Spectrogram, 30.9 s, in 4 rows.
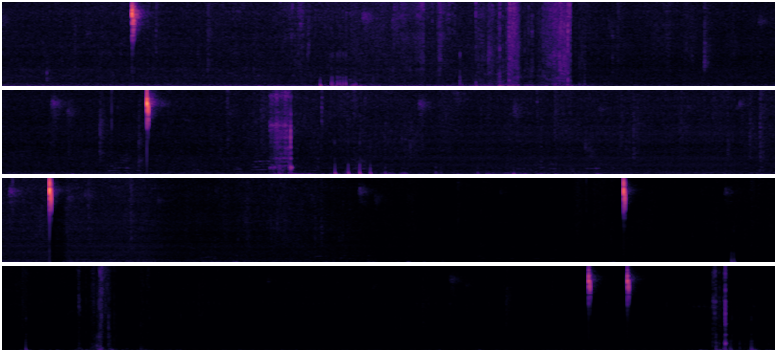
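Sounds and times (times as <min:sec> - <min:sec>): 
Brachycephalus albolineatus calling: 0:00.0 - 0:17.0.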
